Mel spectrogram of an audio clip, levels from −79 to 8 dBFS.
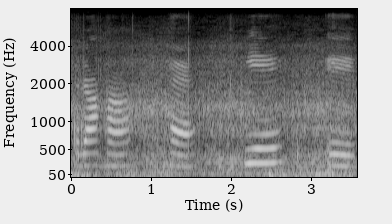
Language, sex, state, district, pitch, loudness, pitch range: Hindi, female, Chandigarh, Chandigarh, 215 Hz, -16 LUFS, 205-245 Hz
